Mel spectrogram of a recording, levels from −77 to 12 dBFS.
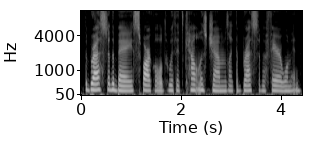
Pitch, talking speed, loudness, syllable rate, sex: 195 Hz, 230 wpm, -20 LUFS, 4.7 syllables/s, female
